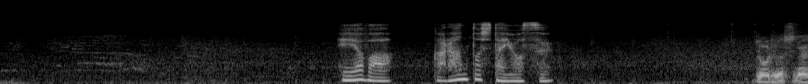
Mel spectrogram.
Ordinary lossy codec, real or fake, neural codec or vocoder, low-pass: none; real; none; 7.2 kHz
